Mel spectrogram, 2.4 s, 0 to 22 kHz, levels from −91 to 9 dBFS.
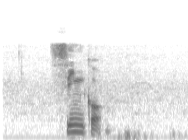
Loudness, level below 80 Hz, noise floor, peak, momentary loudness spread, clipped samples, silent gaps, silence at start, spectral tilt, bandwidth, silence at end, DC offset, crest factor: -34 LUFS; -66 dBFS; -64 dBFS; -18 dBFS; 25 LU; under 0.1%; none; 0.65 s; -2.5 dB/octave; 10 kHz; 0.65 s; under 0.1%; 22 dB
